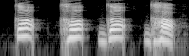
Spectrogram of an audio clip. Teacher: बोलने पर सर्वाधिक बल हमारे कंठ पर पड़ रहा है, इसलिए घा का उच्चारण स्थान कंठ है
